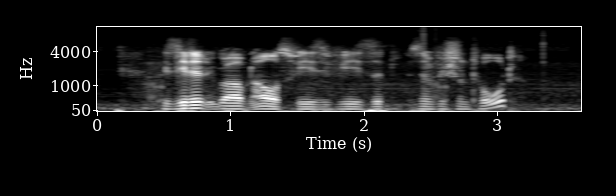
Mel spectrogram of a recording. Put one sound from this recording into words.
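A small electronic device clicks as its menu pages switch.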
